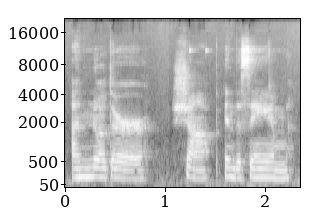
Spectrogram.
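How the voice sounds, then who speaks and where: A woman's voice: lowish voice, level tone, slow pace, a little hiss or hum, low-quality recording. An Irish woman telling a personal story as a podcast guest, in a casual, wry and understated conversational way.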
